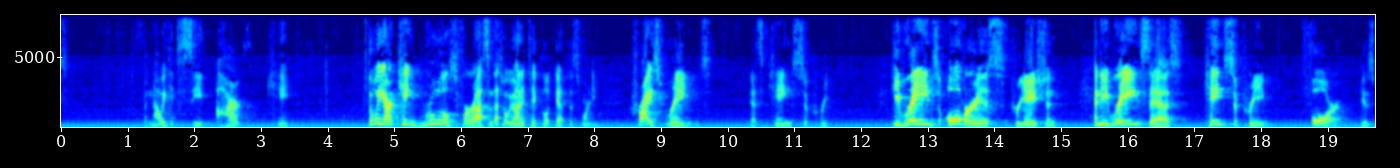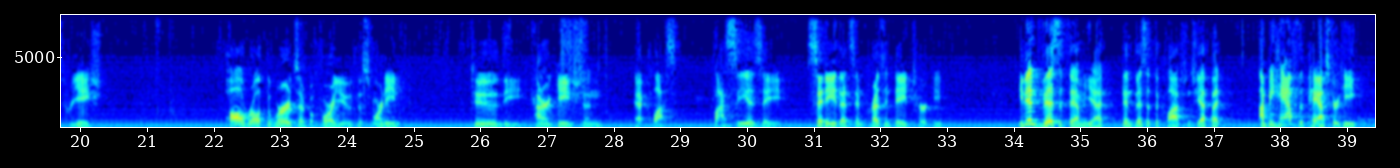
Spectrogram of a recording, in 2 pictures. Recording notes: A church service recorded at Living Water Lutheran Church, Oshkosh, WI. This is a contemporary service with music led by the Church's band.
